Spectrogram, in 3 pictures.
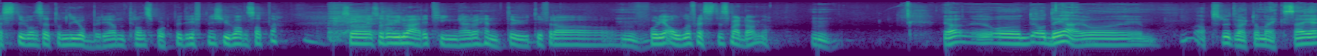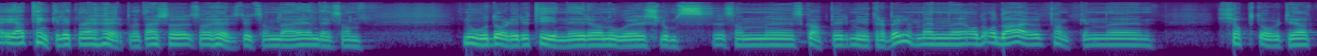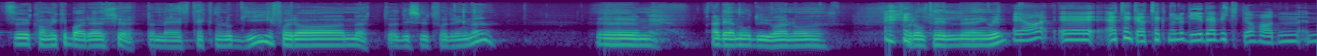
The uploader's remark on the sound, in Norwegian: Live fra regjeringskvartalet. Live fagprat fra lyttelunsj i regjeringskvartalet.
